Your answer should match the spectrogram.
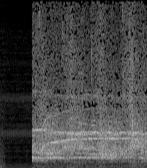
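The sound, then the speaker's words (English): After a brief near-silent moment, a live concert crowd erupts into loud, sustained cheering, a dense roar threaded with high-pitched shrieks and whistles that holds steady to the end. “Live concerts.”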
